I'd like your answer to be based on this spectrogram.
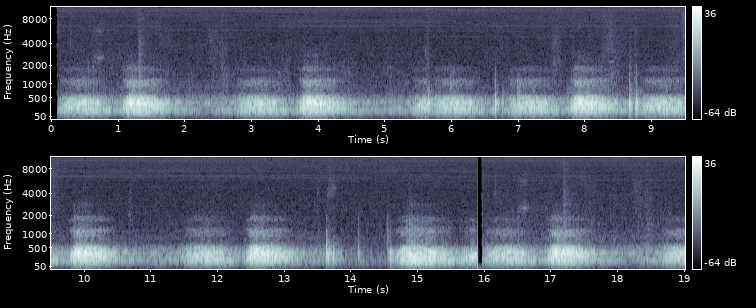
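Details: Lung auscultation sounds: rhythmic, low, rough breath sounds through a stethoscope, alternating louder and softer phases of each breath.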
